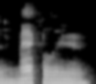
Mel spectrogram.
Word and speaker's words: Makulu: Yeah, that's how you pronounce it. Makulu.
